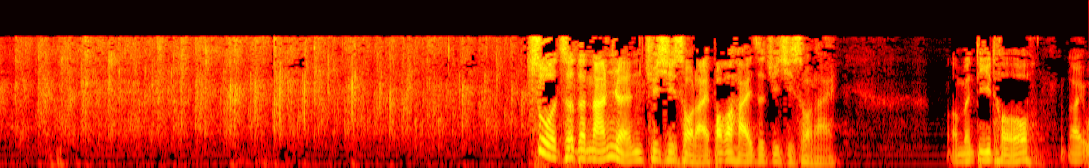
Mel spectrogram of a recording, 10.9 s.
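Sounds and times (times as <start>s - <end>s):
audience applauding: 0.0s - 6.2s
speech: 5.4s - 8.5s, 9.5s - 10.8s.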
